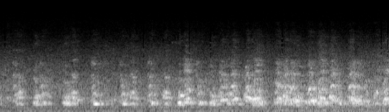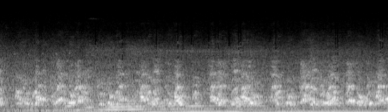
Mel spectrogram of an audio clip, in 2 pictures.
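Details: Senior dogs in the outside yard at Old Friends Senior Dog Sanctuary go wild as Titus passes: a dense, nonstop chorus of rapid overlapping barks and yips, with a low droning hum joining in the second half.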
